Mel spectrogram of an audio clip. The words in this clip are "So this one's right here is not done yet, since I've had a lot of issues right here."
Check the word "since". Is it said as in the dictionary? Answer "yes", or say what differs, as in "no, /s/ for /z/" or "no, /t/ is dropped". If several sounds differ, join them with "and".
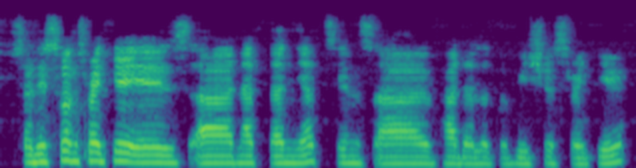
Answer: yes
